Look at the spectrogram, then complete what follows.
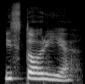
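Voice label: "история", Komi, female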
